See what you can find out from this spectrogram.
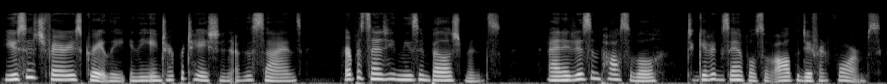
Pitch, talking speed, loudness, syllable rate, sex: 195 Hz, 160 wpm, -18 LUFS, 6.0 syllables/s, female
